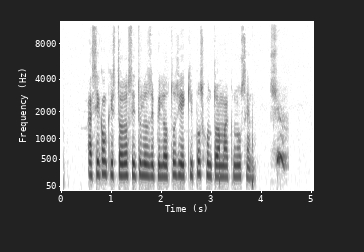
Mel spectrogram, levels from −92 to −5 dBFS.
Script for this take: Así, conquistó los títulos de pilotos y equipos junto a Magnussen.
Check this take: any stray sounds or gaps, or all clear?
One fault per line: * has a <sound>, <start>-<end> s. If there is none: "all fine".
* has a sneeze, 4.2-4.6 s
